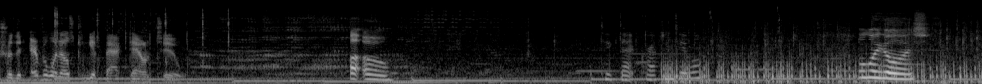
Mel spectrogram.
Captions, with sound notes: (growling) - Uh-oh. Take that crafting table. (shivering) Oh my gosh.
